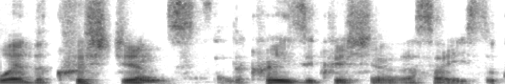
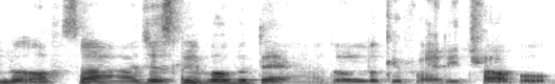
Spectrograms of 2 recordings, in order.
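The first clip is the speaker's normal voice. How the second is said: innocent plea; 9 semitones higher, faster than usual. Retold or imitated. Talking innocently to police officer.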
